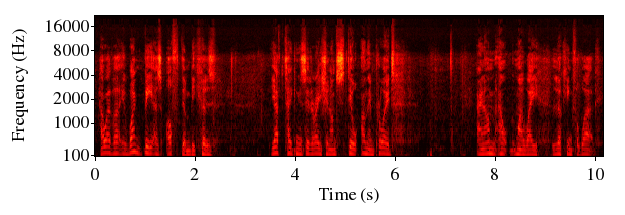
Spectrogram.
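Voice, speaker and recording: A man giving a casual, rambling vlog update in a hesitant, halting way, often correcting himself. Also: on the high side, fairly even intonation. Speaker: gaming content creator.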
